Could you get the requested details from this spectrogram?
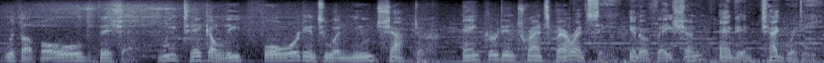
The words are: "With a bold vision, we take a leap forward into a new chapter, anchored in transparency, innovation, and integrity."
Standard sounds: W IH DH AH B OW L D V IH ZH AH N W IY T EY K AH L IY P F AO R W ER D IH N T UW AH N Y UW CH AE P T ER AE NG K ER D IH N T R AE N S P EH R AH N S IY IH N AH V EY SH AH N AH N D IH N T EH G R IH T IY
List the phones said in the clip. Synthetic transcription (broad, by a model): W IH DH AH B OW L D V IH ZH AH N W IY T EY K AH L IY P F AO R W ER D IH N T UW AH N Y UW CH AE P T ER AE NG K ER D IH N T R AE N S P EH R AH N S IY IH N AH V EY SH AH N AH N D IH N T EH G R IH T IY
